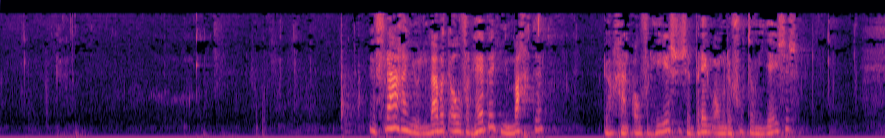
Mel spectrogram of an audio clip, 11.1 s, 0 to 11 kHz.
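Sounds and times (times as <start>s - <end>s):
person sipping a drink: 1.6s - 3.6s
speech: 4.6s - 6.9s, 7.6s - 10.1s.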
